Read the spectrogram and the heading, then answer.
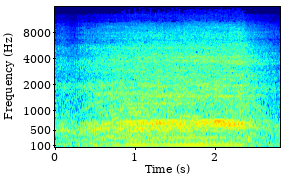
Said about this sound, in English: Philly launched the pilot to see if it could clean city streets without making residents move their cars, something people have griped about here for years. The linchpin to this plan, gas-powered leaf blowers.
